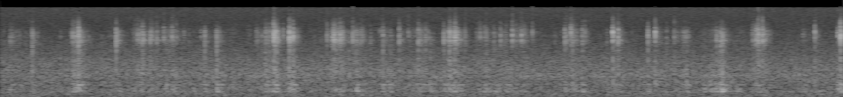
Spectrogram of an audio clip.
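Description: Long fingernails of both hands tap and scratch the top of a white hollow plastic dimpled ball resting on a wooden table. The result is a quiet, rapid patter of dry, bright clicks and brief scratches that die away almost at once, with almost no low end.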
